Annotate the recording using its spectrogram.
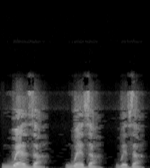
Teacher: whetherตัวthในคำนี้จะออกเสียงเป็นเสียงก้องค่ะ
